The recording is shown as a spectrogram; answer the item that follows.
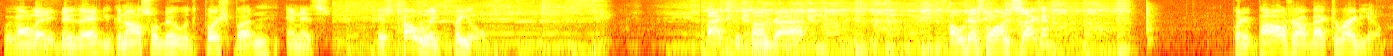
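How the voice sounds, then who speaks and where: A man's voice: on the high side, measured pace, long pauses, music in the background. A man casually walks through a hands-on product demonstration in folksy, step-by-step fashion. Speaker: presenter demonstrating a car radio.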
